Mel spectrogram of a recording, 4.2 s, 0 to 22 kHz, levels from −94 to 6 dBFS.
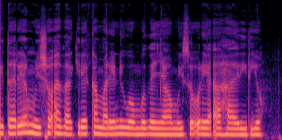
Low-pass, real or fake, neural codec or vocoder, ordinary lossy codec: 19.8 kHz; real; none; none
